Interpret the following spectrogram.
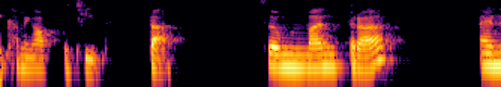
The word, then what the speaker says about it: mantra: definition of mantra so mantra is pronounced with a short a so man and not man so man and then tra and you rolled the r i mean not everybody can so you try your best to roll it and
